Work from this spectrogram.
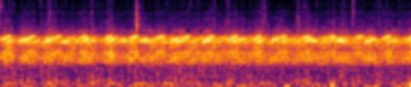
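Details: Massed frog croaking in the countryside at night during gentle rain: rapid pulsed calls layered into a constant shimmering trill, one sharp click near the two-second mark, and light rain dripping underneath.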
